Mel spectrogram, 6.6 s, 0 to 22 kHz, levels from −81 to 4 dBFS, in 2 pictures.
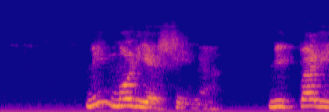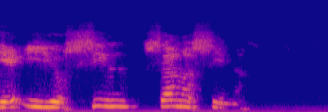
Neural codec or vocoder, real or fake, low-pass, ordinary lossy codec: none; real; 10.8 kHz; Opus, 16 kbps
